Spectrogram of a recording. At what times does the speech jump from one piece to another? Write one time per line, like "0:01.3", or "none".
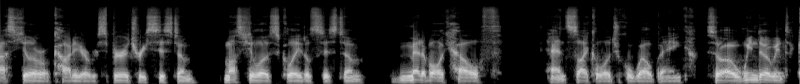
none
